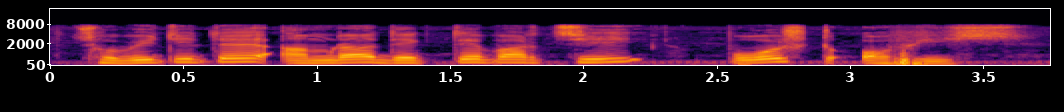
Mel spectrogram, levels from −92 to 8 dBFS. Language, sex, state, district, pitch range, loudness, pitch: Bengali, male, West Bengal, Cooch Behar, 155-185 Hz, -14 LUFS, 175 Hz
